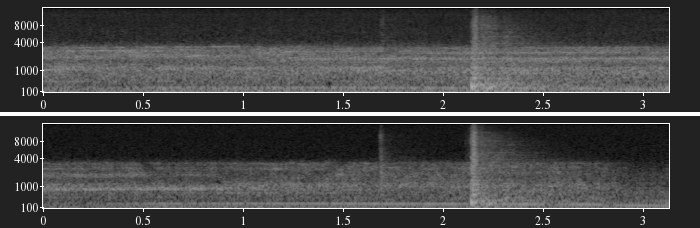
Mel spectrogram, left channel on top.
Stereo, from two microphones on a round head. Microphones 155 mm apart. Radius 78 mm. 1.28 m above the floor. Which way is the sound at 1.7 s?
80° right.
